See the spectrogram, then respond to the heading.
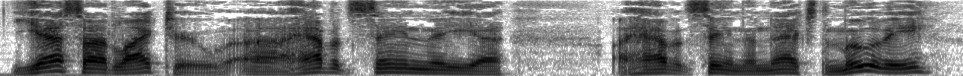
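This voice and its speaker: An American man being interviewed, speaking in a halting, measured way with formal, academic wording. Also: medium pitch, sing-song, a little mellow, no echo, clean studio sound. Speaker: interview guest, amateur radio drama actor. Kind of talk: relaxed interview conversation.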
